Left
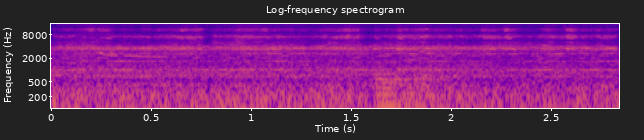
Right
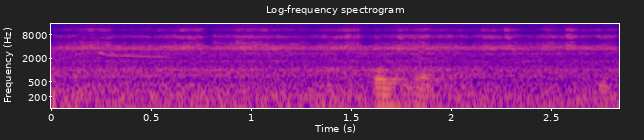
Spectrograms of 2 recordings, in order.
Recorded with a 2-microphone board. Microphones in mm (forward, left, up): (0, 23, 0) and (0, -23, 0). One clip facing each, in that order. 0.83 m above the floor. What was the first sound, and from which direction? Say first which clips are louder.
A man speaking: right 5 dB; 50° right (ahead or behind).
